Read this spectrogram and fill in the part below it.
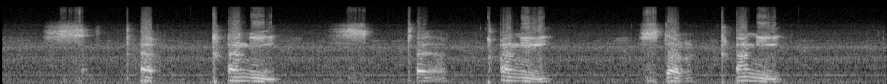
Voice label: toes, haida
